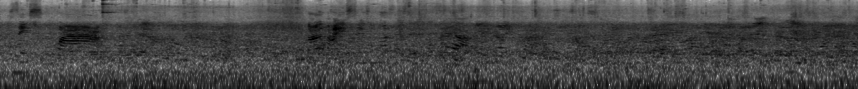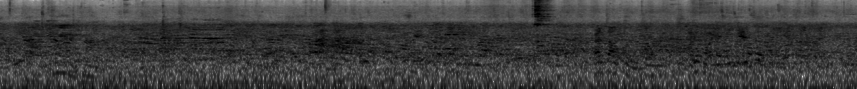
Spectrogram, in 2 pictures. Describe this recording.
Agricultural products market, Traffic sound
